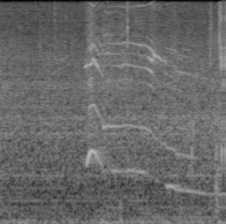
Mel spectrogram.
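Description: A warhound in the fantasy game Dragon Age Origins gives a short, rising whimper with a couple of thin whines after it, fairly quiet over a low background hum.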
